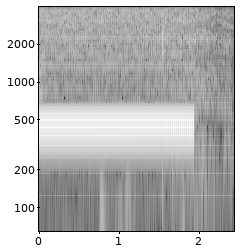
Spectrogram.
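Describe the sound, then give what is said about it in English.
A telephone system dials an extension with a loud, steady single tone. The tone holds evenly, then cuts off abruptly and leaves faint line hiss. “dialing Steve Prout. Extension 119.”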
